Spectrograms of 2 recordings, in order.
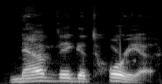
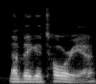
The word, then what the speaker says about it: Navigatoria: I'm pronouncing this correctly Navigator like navigate and Historia mixed together this is by Waka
